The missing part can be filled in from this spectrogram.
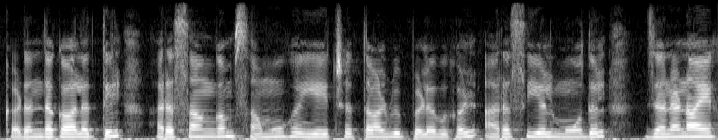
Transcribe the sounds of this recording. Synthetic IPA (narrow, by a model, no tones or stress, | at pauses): kɐɽɐnd̪ɐkaːlɐt̪ːɪlɐɾɐsaːŋɡɐmsɐmuːɣɐeːʈrɐt̪ːaːɭʋɯpːɪɭɐʋɯɣɐɭɐɾɐsɪjɐlmoːðɐld͡ʒɐnɐnaːjɐɣ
